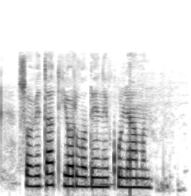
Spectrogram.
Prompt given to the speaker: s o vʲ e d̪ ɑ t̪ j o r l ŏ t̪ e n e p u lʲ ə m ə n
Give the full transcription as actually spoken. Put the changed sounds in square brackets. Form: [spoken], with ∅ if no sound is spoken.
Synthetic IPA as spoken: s o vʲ e [t̪] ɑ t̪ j o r l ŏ [d̪] e n e [k] u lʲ [ɑ] m ə n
